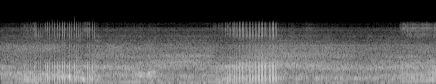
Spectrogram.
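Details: Pet sleeping sprawled on its owner's lap, snoring very loudly.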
